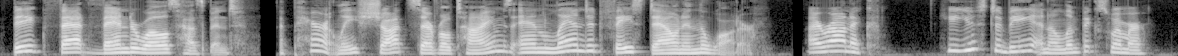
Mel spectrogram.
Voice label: lao samples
